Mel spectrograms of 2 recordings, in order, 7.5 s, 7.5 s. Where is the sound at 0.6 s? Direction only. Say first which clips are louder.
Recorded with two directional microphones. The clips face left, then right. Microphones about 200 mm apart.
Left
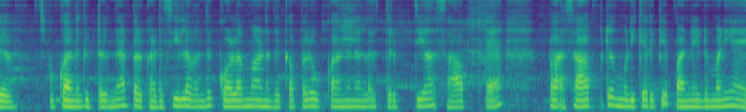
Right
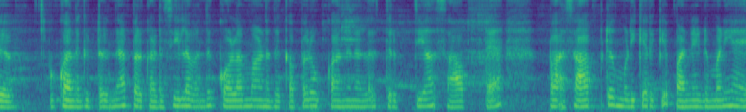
Left 6 dB; 40° left (ahead or behind).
